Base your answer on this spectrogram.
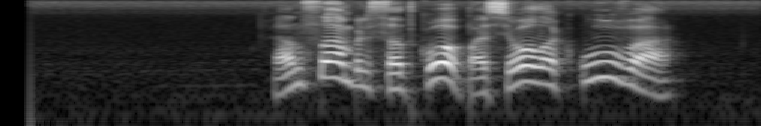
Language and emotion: Russian, positive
